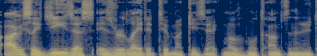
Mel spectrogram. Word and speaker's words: Melchizedek: Melchizedek? – Melchizedek, yeah.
